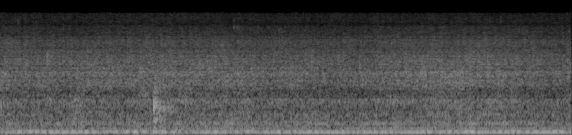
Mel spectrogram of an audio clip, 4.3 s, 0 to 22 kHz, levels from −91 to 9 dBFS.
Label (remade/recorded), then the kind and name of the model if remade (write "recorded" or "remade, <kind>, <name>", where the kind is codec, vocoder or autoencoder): recorded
